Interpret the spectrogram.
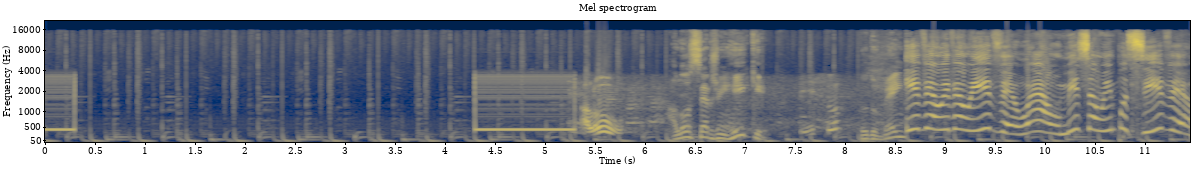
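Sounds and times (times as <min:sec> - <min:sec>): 
telephone ringing tone as a call is placed: 0:00.0 - 0:00.4, 0:04.3 - 0:05.5
rhythmic music with a thumping bass beat: 0:00.4 - 0:05.0, 0:07.2 - 0:11.4
speech: 0:05.4 - 0:11.4.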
